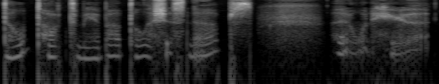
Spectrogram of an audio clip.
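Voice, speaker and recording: A woman's voice: medium pitch, moderate pace, vocal fry, a bit bright, slightly rough, no echo. Female ASMR streamer: drowsy, teasing whisper, close on the mic, rambling whispered role-play. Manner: sleepy, drowsy; playful, teasing. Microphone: close mic, cupped whispering at the ear.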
